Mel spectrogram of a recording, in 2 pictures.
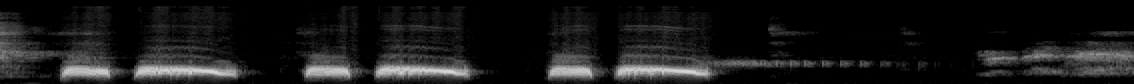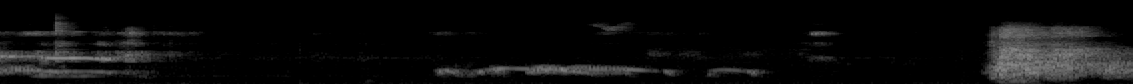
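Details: Spotted dove used as a lure decoy, 'thổ thúc gù' fast cooing: three strong groups of two deep coos, a short note then a longer one, about a second apart, followed by fainter higher calls and a brief rustle.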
